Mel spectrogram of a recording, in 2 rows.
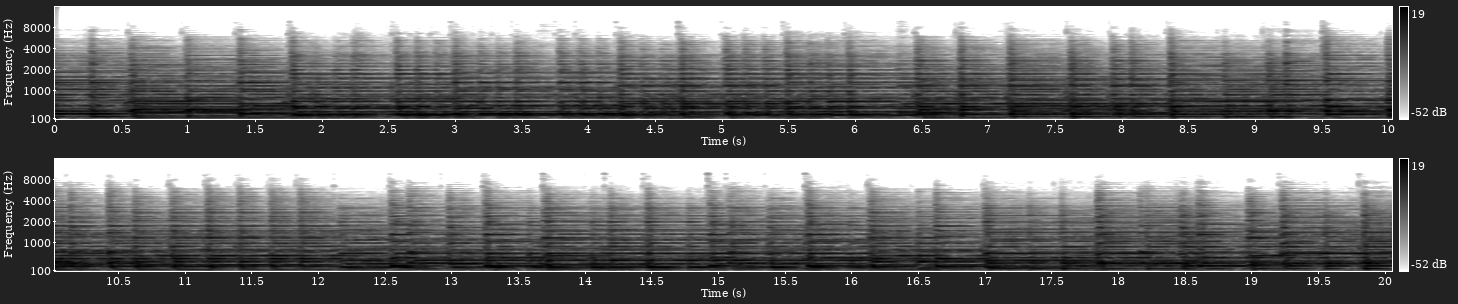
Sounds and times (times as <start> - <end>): Piano: 0.0 - 20.0.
